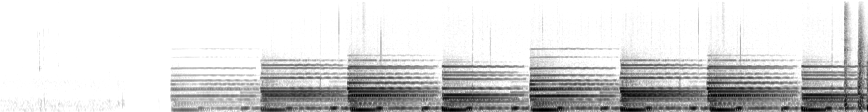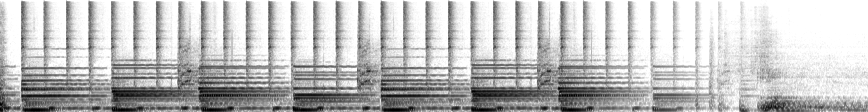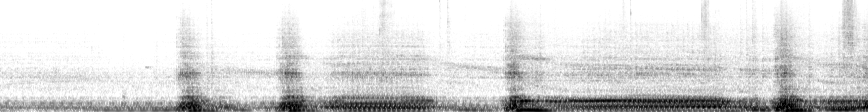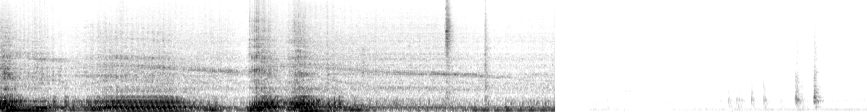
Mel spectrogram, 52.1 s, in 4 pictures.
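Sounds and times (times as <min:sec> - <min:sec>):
car engine revving: 0:04.2 - 0:47.4
sharp knocks: 0:12.6 - 0:13.4, 0:49.9 - 0:51.5.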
